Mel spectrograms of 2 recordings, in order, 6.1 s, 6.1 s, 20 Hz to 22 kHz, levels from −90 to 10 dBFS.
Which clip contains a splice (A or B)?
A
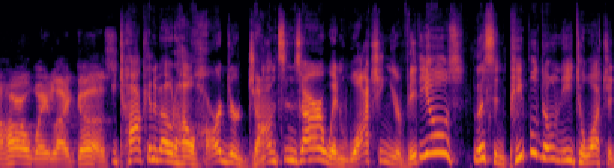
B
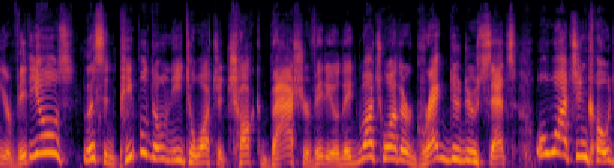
A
